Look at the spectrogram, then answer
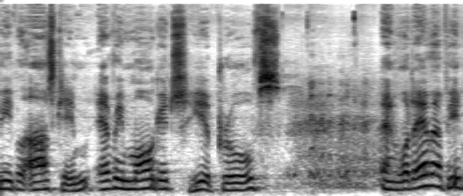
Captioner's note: audience laughing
